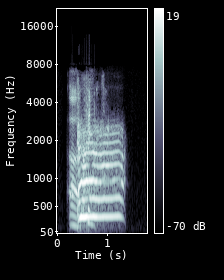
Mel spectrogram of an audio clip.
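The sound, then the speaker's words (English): A person vocally imitates an air horn with one sustained, steady, buzzy tone lasting about a second, harmonically rich and loud, with no other sounds around it. “Because your sounds more like a foghorn.”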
